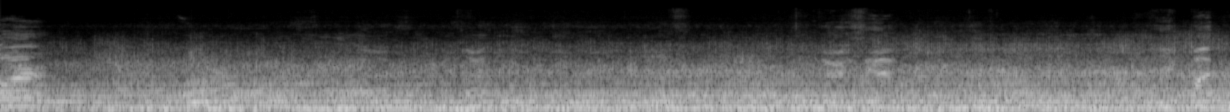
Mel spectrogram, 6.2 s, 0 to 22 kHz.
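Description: Several Hydro 350 racing hydroplanes' V8 engines running at speed across the water, a steady drone.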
